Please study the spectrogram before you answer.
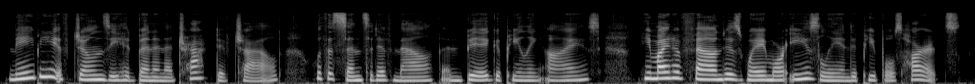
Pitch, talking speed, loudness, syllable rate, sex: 210 Hz, 165 wpm, -20 LUFS, 4.8 syllables/s, female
